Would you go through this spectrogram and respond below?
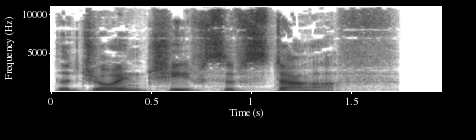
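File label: "joint chiefs of staff", British English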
